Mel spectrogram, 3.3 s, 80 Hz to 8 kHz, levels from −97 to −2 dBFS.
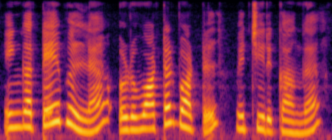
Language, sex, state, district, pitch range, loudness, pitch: Tamil, female, Tamil Nadu, Nilgiris, 225-295 Hz, -16 LUFS, 250 Hz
